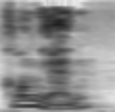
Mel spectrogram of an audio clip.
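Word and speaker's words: 公园: The Chinese word for park is 公园, whereas in Korean, the same word is pronounced 公园.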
